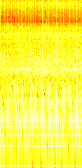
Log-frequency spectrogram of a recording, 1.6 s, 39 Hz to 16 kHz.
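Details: Stihl FS45 two-stroke trimmer after fitting a new replacement carburetor: steady, even high-pitched buzz with no stumbling or surging. Runs cleanly.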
